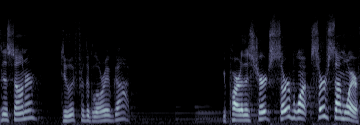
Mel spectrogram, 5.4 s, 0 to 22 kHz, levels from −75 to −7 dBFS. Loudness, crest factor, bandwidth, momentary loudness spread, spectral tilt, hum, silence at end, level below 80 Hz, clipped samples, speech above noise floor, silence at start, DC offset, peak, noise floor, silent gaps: -32 LUFS; 18 dB; 15 kHz; 13 LU; -4.5 dB/octave; none; 0 s; -70 dBFS; under 0.1%; 36 dB; 0 s; under 0.1%; -14 dBFS; -67 dBFS; none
